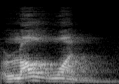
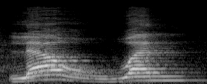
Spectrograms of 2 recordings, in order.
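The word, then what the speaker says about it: لغوا: A commonly mispronounced word, lagwan. Lag, la. Lagwan.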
